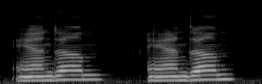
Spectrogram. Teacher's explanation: the intonation of the voice is going up at the end and um signaling comma not a period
